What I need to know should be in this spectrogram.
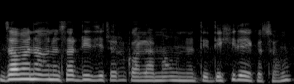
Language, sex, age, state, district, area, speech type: Nepali, female, 45-60, West Bengal, Darjeeling, rural, spontaneous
